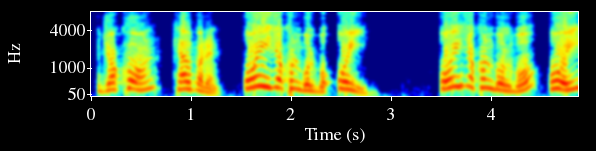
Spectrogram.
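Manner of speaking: ওই spoken slowly, gliding from ও to ই; slow careful ওই; slow glide demo. Shown as a demonstration. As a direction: draw out ওই so both vowels show. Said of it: "তখন কি হয় দেখেন".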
